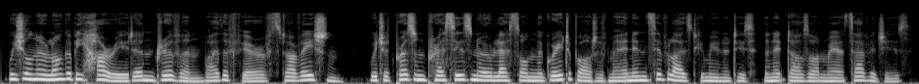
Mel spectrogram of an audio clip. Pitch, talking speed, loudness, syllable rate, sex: 180 Hz, 220 wpm, -15 LUFS, 5.9 syllables/s, female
